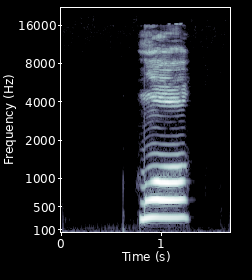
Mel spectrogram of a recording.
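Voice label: "m", Mandarin Chinese pinyin; pinyin2; pinyinji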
